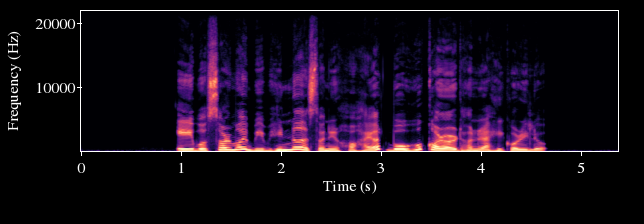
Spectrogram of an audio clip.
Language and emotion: Assamese, happy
